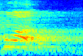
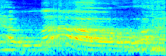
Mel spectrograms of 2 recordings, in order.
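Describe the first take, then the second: First: It is said in a plain, ordinary way. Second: It is said in a seductive way.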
